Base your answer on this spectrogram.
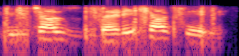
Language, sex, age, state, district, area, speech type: Kashmiri, male, 18-30, Jammu and Kashmir, Pulwama, urban, conversation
